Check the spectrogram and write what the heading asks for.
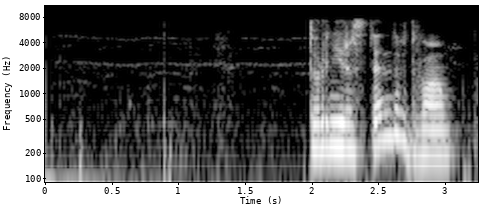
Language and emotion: Russian, neutral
